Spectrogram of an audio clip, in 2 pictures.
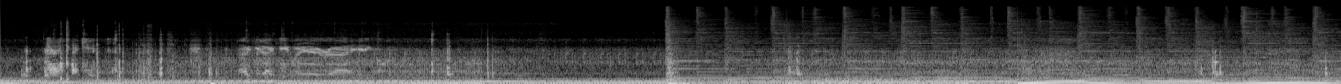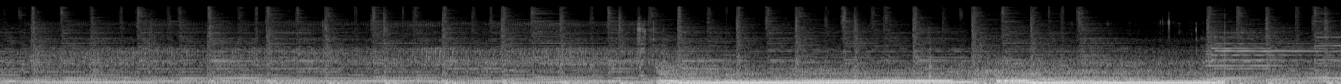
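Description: Low steady rumble inside a four-wheel drive's cabin on a dirt track, with a short laugh, then from about seven seconds in, background music with a quick beat.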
